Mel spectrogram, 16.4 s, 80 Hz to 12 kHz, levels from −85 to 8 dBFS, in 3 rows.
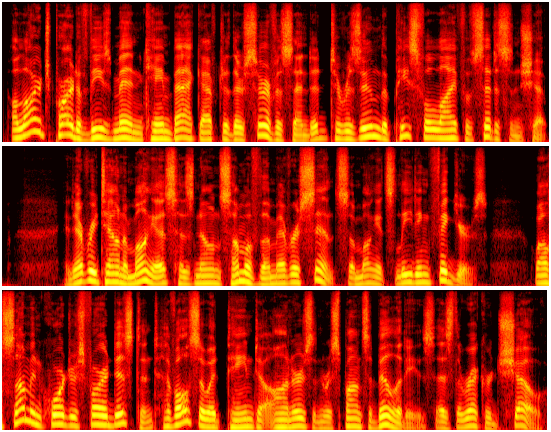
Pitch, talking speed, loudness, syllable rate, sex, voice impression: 135 Hz, 190 wpm, -18 LUFS, 5.7 syllables/s, male, masculine, adult-like, slightly middle-aged, slightly thick, slightly tensed, slightly powerful, very bright, slightly soft, very clear, very fluent, slightly raspy, cool, intellectual, very refreshing, sincere, slightly calm, slightly mature, friendly, reassuring, very unique, slightly elegant, wild, slightly sweet, very lively, kind, intense, slightly modest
